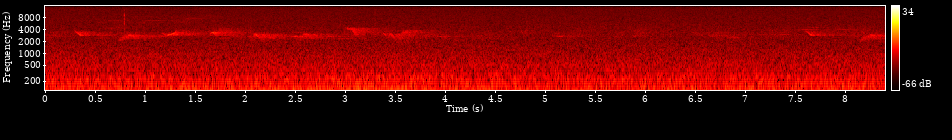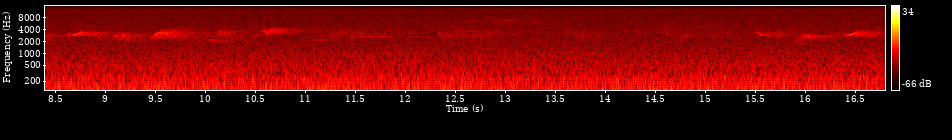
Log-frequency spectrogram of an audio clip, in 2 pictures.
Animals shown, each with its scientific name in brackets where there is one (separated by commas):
Scarlet Tanager (Piranga olivacea), Blackburnian Warbler (Setophaga fusca), Hermit Thrush (Catharus guttatus), Red-eyed Vireo (Vireo olivaceus)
